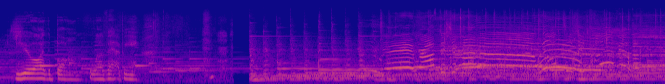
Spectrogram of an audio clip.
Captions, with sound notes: You are the bomb. Love, Abby. (WHIMSICAL MUSIC) Yay! We're off to Chicago! Whoo! (APPLAUSE)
